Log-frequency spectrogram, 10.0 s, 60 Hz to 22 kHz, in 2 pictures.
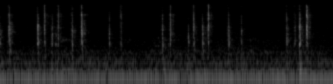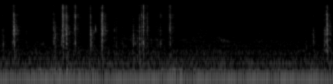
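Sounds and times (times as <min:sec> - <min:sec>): calculator keys clicking: 0:00.0 - 0:07.6
steady low hum: 0:00.0 - 0:10.0.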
